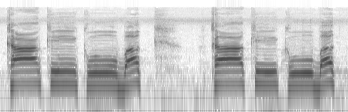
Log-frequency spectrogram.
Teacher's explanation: Suara tertahan akan tetapi nafas berhembus. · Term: huruf kaf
